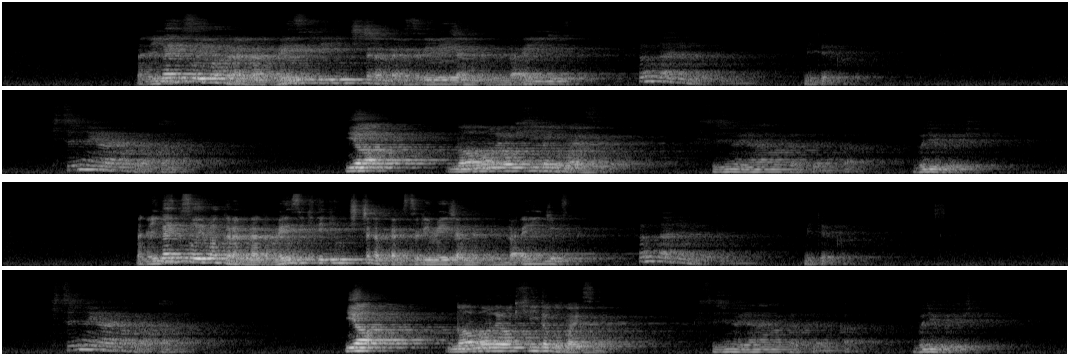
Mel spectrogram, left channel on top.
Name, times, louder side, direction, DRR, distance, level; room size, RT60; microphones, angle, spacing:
voice 1, 1.3-5.6 14.1-14.4 15.1-16.7, right 2 dB, 90° right, 1 dB, 0.5 m, -24 dB
voice 2, 6.4-7.5 8.0-8.5 11.1-12.5 17.6-19.2 19.8-20.3, left 1 dB, 5° right, -5 dB, 0.5 m, -35 dB
3.0 x 3.0 x 4.3 m, 2.1 s
head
